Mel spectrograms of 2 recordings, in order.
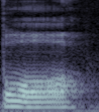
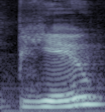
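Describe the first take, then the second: First: The name ends in an 'oh' sound. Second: The name ends in an 'oo' sound. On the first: The speaker calls it right. "Yeah, it's Bo" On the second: The speaker calls it wrong. "I've always pronounced it as Bew"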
